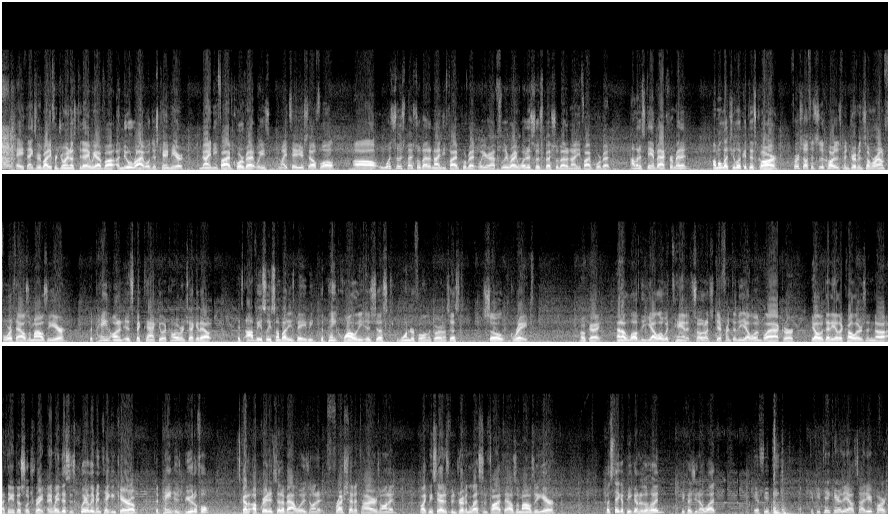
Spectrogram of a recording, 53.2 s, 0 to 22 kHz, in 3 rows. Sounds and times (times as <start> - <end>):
Music: 0.0 - 53.1
Speech: 0.3 - 28.3, 29.3 - 39.6, 40.2 - 46.5, 47.5 - 49.7, 50.4 - 53.1.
